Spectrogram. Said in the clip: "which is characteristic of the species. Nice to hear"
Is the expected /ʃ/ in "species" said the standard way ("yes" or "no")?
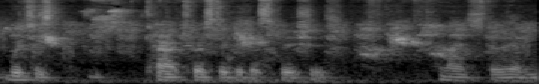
yes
